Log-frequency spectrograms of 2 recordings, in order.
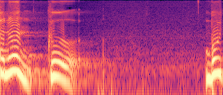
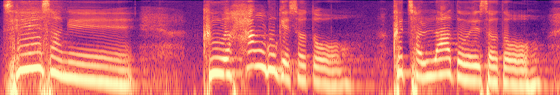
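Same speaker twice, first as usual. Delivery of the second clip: ordinary talk, nothing marked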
